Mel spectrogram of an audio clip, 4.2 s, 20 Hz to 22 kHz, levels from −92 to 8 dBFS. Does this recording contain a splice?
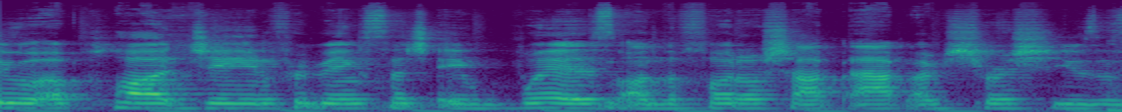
no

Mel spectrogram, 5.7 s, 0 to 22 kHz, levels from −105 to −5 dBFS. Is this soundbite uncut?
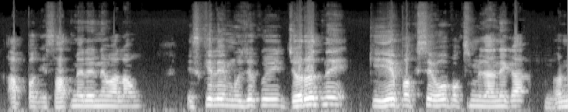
yes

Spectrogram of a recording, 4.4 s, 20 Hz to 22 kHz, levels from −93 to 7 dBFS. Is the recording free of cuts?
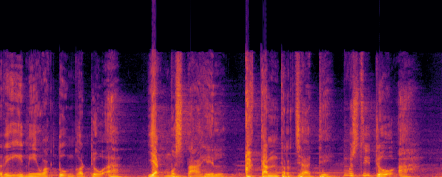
no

